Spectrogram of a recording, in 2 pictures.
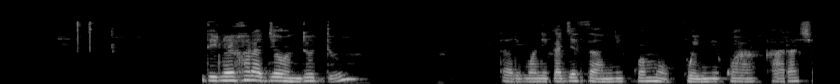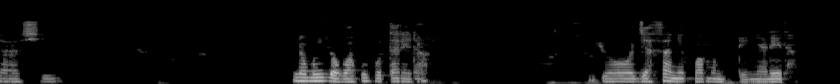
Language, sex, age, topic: Oshiwambo, female, 36-49, agriculture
